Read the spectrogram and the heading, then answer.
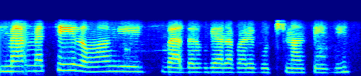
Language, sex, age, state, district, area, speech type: Punjabi, female, 30-45, Punjab, Mansa, urban, conversation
